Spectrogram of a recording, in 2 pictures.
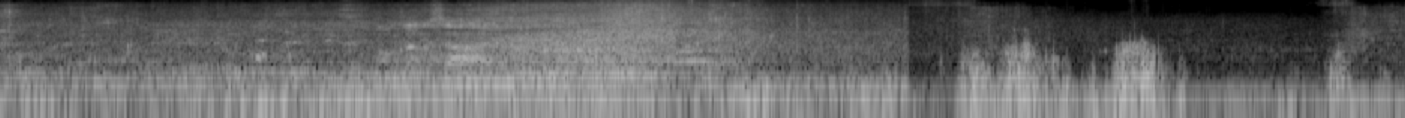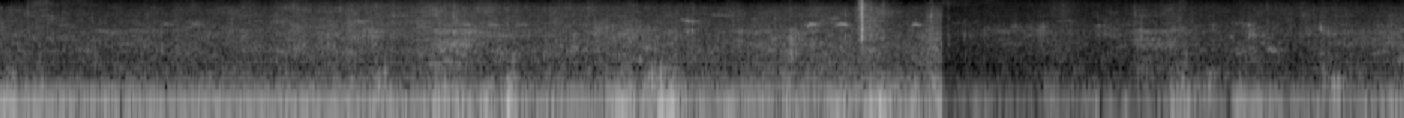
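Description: Wind buffeting a bike-mounted camera's microphone over the rumble of bicycle tyres rolling on a towpath. There are several strong gusts early on, then a steadier low rumble, and the noise drops sharply about three seconds before the end.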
